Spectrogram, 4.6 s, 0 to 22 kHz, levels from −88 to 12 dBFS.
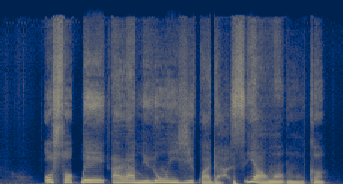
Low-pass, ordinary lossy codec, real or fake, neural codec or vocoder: none; none; fake; autoencoder, 48 kHz, 32 numbers a frame, DAC-VAE, trained on Japanese speech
